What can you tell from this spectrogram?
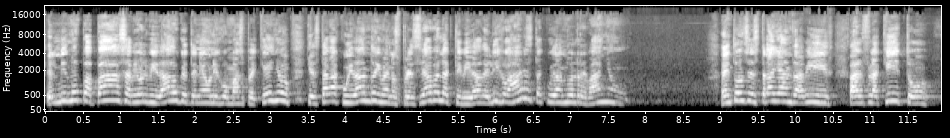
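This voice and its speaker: Woman preacher with a fairly high voice, animated storytelling with teasing asides. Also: a little fast, few pauses. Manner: animated storytelling, acting out the quoted lines; playful, self-mocking asides. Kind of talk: sermon.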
